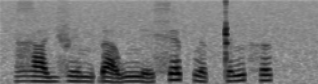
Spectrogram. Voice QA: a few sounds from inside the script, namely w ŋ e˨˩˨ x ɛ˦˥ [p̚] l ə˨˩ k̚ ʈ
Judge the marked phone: correct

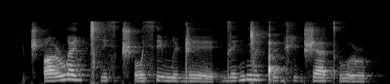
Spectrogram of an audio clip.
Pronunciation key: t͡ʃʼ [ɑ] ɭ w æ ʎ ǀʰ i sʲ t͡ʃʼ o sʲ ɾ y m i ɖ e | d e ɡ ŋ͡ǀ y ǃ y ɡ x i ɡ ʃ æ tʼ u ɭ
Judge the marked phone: correct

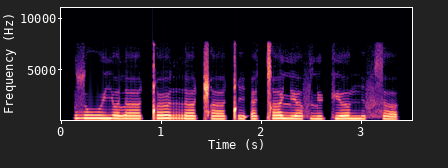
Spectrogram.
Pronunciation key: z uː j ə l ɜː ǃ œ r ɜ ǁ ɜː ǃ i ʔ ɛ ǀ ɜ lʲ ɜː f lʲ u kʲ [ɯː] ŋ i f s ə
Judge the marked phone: incorrect: əː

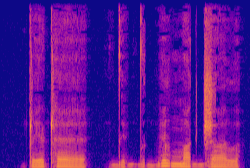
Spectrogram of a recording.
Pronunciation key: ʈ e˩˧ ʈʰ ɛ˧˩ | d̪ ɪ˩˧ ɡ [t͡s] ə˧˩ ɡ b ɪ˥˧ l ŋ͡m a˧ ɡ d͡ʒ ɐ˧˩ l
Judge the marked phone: incorrect: d̪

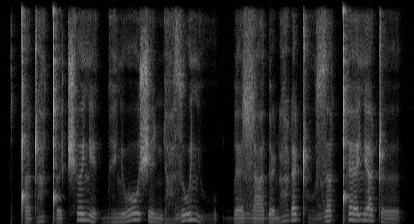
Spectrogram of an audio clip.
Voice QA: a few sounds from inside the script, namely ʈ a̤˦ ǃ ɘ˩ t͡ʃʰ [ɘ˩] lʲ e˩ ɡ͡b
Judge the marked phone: incorrect: ɘ˥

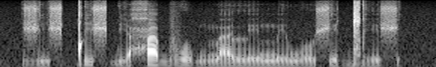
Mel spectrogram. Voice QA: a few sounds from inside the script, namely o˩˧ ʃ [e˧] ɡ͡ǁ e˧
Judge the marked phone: correct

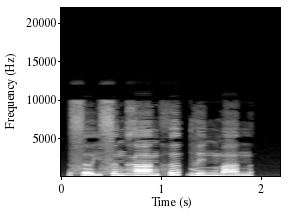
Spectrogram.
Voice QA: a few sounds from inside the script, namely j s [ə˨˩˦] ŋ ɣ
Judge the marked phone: incorrect: ə˧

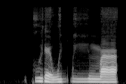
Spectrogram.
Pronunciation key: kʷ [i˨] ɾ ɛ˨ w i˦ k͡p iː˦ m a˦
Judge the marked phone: incorrect: i˦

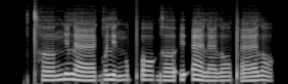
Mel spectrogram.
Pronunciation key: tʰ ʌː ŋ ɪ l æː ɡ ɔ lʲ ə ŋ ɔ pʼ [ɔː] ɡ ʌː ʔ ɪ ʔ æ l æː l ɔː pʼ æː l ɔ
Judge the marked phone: correct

